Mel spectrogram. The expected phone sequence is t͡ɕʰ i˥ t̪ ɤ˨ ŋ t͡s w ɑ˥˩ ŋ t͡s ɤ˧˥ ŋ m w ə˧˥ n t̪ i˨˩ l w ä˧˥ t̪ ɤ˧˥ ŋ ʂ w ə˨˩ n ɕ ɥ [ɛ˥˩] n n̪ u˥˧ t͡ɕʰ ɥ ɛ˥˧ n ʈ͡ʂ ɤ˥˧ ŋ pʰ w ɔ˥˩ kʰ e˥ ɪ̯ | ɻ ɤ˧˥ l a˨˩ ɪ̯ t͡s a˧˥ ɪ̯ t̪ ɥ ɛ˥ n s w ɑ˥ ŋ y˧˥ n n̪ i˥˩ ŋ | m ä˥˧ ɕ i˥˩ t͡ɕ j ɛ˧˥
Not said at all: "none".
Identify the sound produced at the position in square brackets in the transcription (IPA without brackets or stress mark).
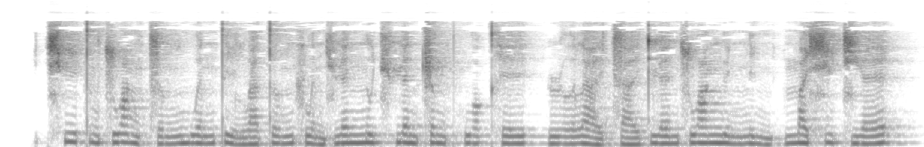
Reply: ɛ˥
